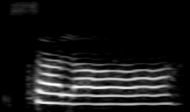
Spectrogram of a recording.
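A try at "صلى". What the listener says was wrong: Prolonge. Appuie sur l'âme. Non, il y a shadda. Appuie.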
